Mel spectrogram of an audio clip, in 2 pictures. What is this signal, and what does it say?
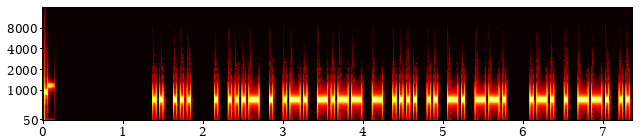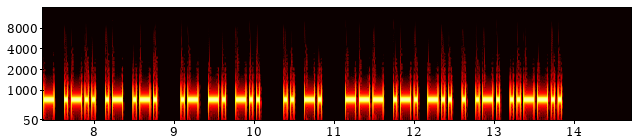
Morse code, heard as a keyed tone, about 28 wpm, 700 Hz. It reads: IS EVERYTHING REGULAR AND IN ORDER?
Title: Sentences from Top 1000 Words - Review Part 6 - 28wpm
